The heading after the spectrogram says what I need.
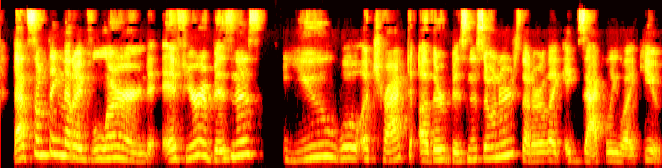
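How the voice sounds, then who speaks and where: Against a quiet background, a woman with a slight Houston accent talks at a fairly quick pace in a fairly high pitch with lively intonation. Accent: Houston Texan, slight, comes out when sassy. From Texas, Houston. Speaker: small business owner, former client.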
